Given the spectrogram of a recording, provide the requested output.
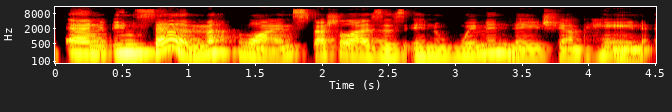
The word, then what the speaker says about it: Une Femme: grew up in Canada, grew up speaking French, you know it's Une Femme, just so we can pronounce it correctly. And Une Femme Wine specializes in women-made champagne and sparkling wine.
